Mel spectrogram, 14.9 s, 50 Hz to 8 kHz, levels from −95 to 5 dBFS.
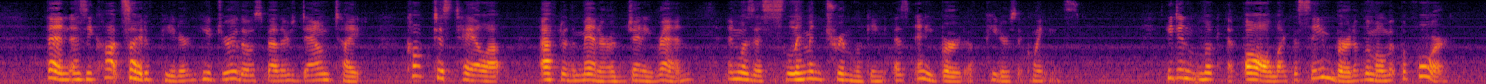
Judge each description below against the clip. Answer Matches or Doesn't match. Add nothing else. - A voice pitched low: Doesn't match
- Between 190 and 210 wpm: Matches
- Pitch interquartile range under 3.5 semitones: Doesn't match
